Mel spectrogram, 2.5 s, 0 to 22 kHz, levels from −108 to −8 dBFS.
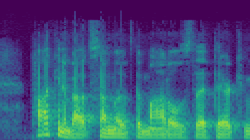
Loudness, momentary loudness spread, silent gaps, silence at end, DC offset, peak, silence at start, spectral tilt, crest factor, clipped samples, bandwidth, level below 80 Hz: -29 LUFS; 3 LU; none; 0 s; under 0.1%; -12 dBFS; 0.35 s; -7.5 dB/octave; 16 dB; under 0.1%; 12 kHz; -56 dBFS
